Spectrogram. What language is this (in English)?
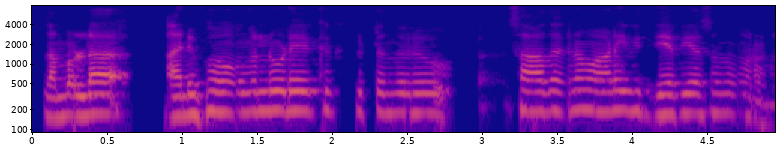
Malayalam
